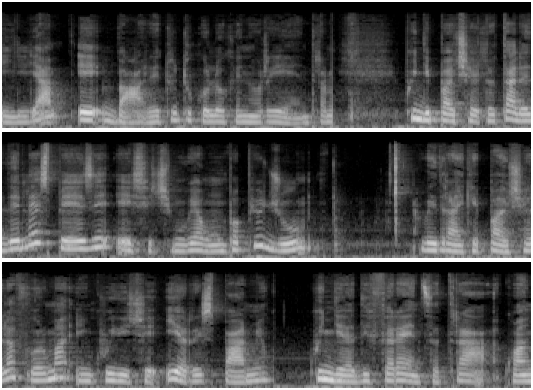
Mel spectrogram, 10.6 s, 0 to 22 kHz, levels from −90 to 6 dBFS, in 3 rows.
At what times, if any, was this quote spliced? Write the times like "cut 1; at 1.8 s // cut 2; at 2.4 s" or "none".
none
